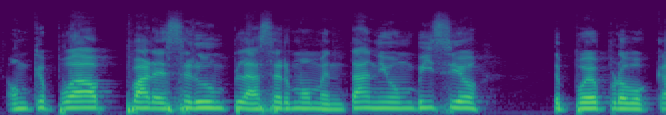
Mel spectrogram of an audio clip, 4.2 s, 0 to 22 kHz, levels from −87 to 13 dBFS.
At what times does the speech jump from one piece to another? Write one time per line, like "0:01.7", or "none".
none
